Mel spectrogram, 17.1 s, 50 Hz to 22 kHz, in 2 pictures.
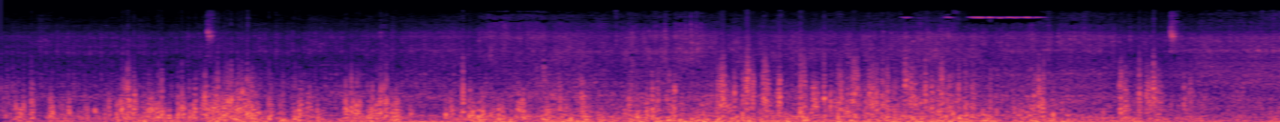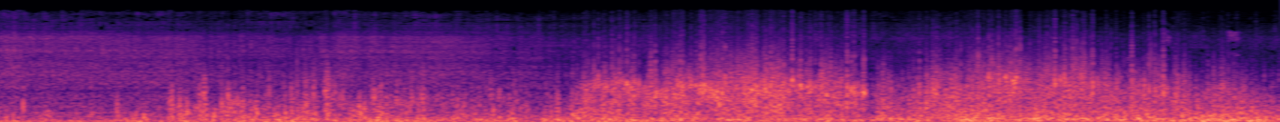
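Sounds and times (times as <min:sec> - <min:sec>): diesel truck engines labouring: 0:00.0 - 0:17.0
wind buffeting microphone: 0:00.0 - 0:17.0.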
